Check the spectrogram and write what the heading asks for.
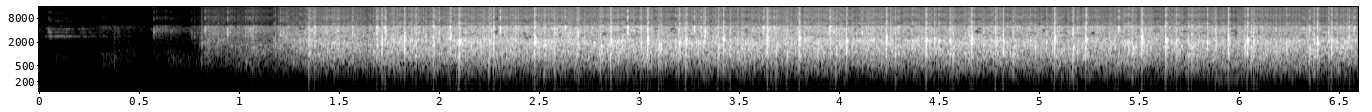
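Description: Audience applause breaking out about a second in, after a short hush at the end of the brass band's piece, and quickly building to steady clapping.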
